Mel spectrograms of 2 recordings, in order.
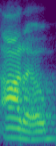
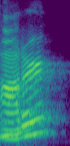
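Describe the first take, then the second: First: The middle consonant is said as a T. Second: The middle consonant is said as a D. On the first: "It's Otto" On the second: "he does not pronounce the T's. He says it D's"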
